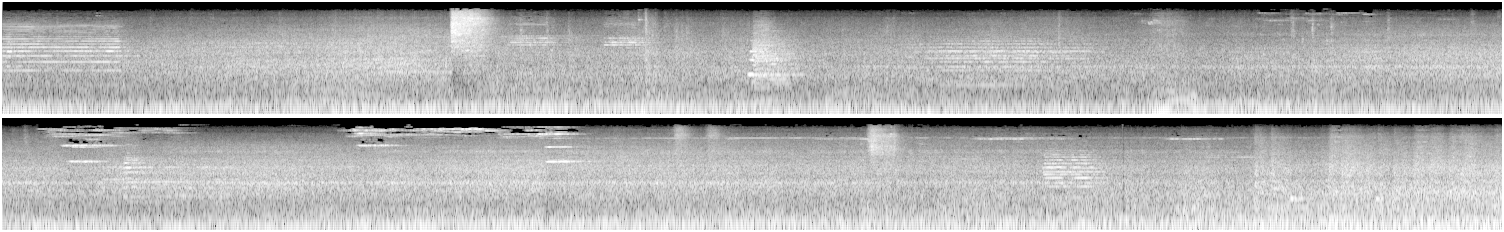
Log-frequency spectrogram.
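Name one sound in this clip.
City traffic hums and roars all around.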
